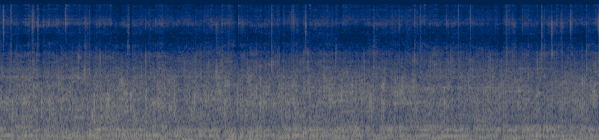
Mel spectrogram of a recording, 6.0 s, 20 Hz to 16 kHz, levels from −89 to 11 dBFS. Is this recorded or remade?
remade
